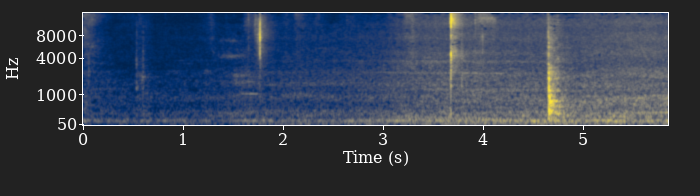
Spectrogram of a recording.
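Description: Light clicks and taps of hands handling insulated wires with crimped terminal lugs, with one sharper click about three-quarters of the way through, over a low hum that grows louder from about two seconds in.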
